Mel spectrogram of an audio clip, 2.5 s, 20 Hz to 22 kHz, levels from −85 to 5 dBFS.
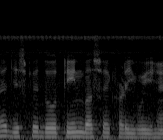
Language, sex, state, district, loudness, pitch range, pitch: Hindi, male, Chhattisgarh, Raigarh, -47 LUFS, 115-125 Hz, 120 Hz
